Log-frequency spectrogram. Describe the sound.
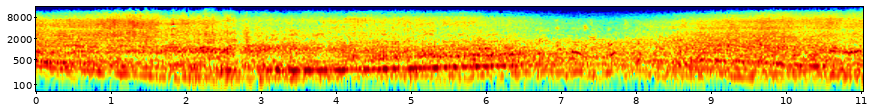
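Loud, continuous roar of race car engines speeding around a track, the cars sliding through a curve, the engine pitch rising and falling as they accelerate and ease off through the corners, with voices talking underneath.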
